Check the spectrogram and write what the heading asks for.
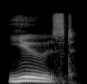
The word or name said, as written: used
